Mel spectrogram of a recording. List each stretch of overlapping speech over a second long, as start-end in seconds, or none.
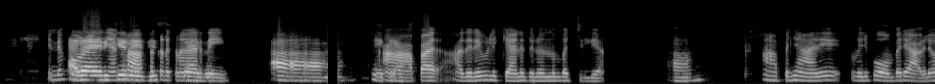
0.8-2.2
